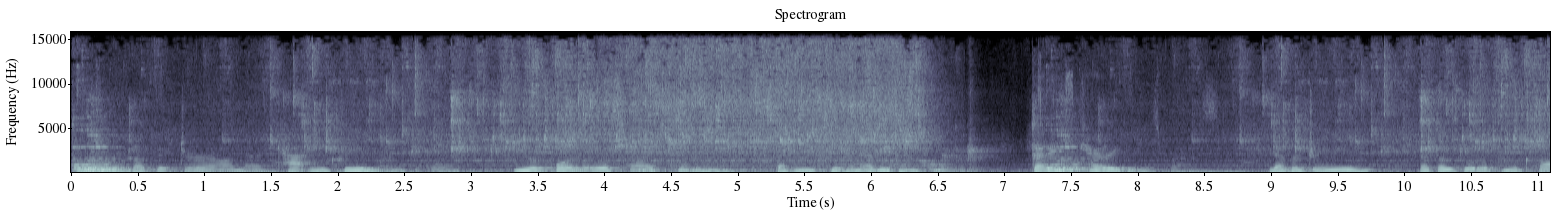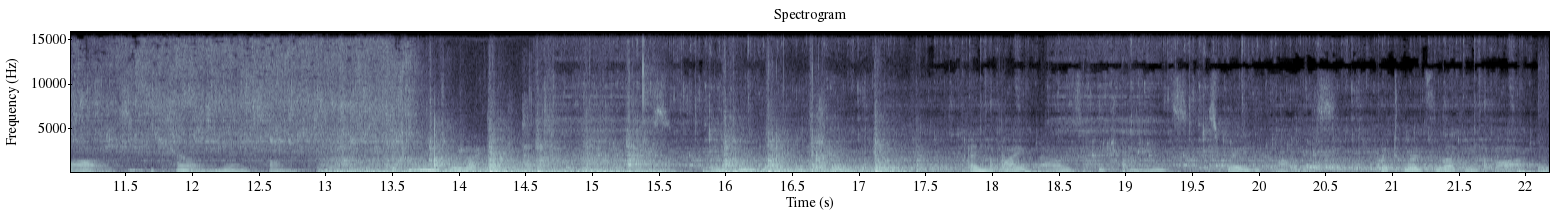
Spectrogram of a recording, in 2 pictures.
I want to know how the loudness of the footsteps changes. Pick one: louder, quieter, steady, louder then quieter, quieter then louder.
quieter.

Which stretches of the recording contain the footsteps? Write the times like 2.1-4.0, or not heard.
12.9-19.2.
